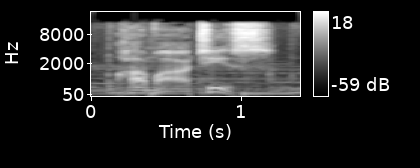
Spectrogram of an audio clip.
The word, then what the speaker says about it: Ramatís: feminino unindo-se rama heats cita ao inverso resulta ramatis como realmente se pronuncia em inglês chinês informa ramatis e após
